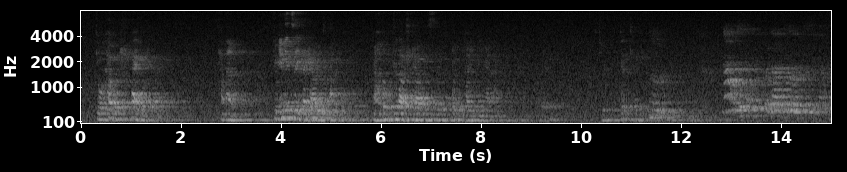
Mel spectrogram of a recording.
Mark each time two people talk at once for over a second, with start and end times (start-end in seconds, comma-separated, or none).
none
